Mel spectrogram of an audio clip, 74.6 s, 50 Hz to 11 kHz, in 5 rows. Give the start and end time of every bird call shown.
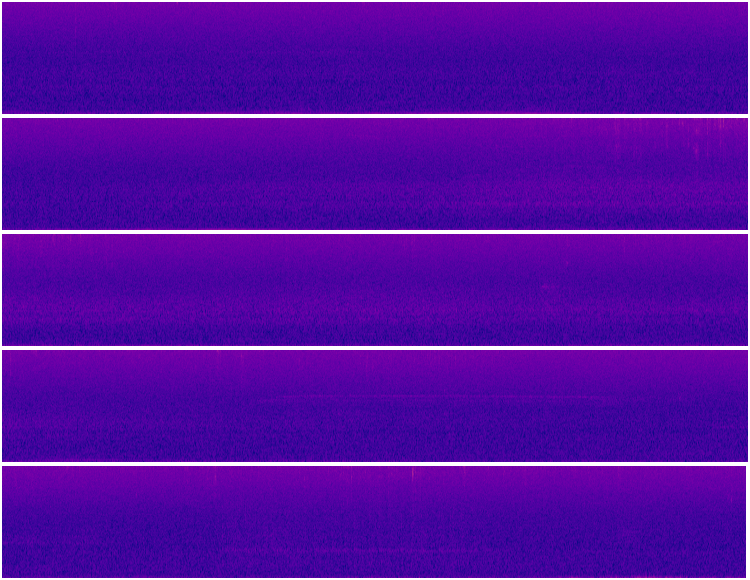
40.5s-41.0s: unidentified bird
49.9s-56.9s: unidentified bird
64.0s-69.4s: Yellow-bellied Sapsucker (Sphyrapicus varius)

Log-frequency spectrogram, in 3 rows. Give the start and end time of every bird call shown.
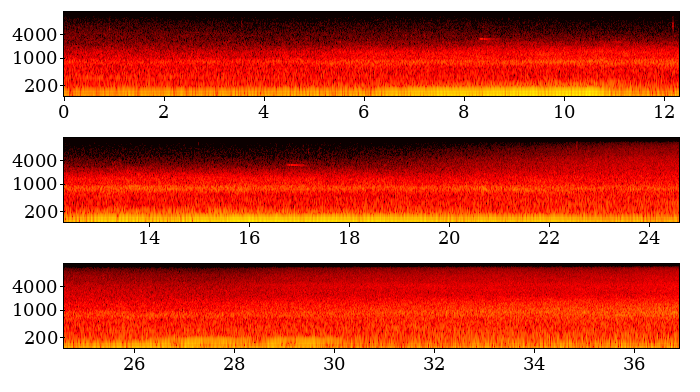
8.1s-8.8s: unidentified bird
16.5s-17.1s: Blue Jay (Cyanocitta cristata)

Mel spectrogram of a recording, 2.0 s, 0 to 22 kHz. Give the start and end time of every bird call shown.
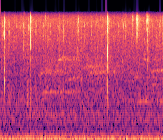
0.0s-2.0s: Blue Jay (Cyanocitta cristata)
0.0s-2.0s: Canada Goose (Branta canadensis)
0.8s-2.0s: Great Crested Flycatcher (Myiarchus crinitus)

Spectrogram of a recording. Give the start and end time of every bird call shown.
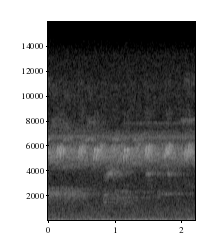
0.0s-0.9s: Plumbeous Antbird (Myrmelastes hyperythrus)
0.0s-2.2s: Hauxwell's Thrush (Turdus hauxwelli)
0.0s-2.2s: Long-billed Woodcreeper (Nasica longirostris)

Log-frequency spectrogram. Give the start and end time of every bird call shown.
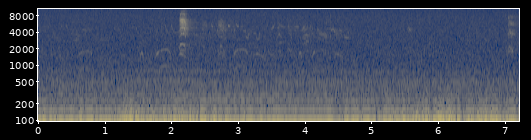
0.6s-0.8s: Chinese Hwamei (Garrulax canorus)
1.5s-2.0s: Chinese Hwamei (Garrulax canorus)
2.1s-2.3s: Hawaii Amakihi (Chlorodrepanis virens)
2.7s-2.8s: Hawaii Amakihi (Chlorodrepanis virens)
2.9s-4.6s: Chinese Hwamei (Garrulax canorus)
3.6s-3.7s: Hawaii Amakihi (Chlorodrepanis virens)
4.0s-4.1s: Hawaii Amakihi (Chlorodrepanis virens)
7.0s-7.2s: Hawaii Amakihi (Chlorodrepanis virens)

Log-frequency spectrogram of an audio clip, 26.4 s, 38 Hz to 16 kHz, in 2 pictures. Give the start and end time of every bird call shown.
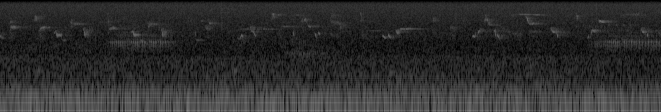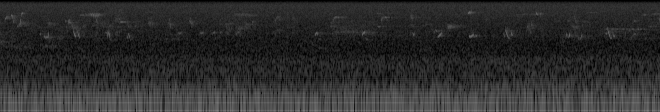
0.0s-8.5s: Gray Catbird (Dumetella carolinensis)
2.0s-3.6s: unidentified bird
9.1s-26.4s: Gray Catbird (Dumetella carolinensis)
10.3s-11.1s: Cedar Waxwing (Bombycilla cedrorum)
11.7s-13.4s: unidentified bird
14.8s-15.4s: Cedar Waxwing (Bombycilla cedrorum)

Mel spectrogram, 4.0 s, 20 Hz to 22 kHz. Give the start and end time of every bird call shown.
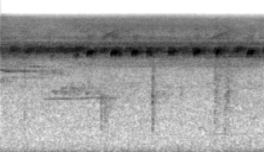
0.0s-0.9s: Amazonian Grosbeak (Cyanoloxia rothschildii)
0.4s-1.9s: Little Tinamou (Crypturellus soui)
0.5s-2.0s: Amazonian Barred-Woodcreeper (Dendrocolaptes certhia)

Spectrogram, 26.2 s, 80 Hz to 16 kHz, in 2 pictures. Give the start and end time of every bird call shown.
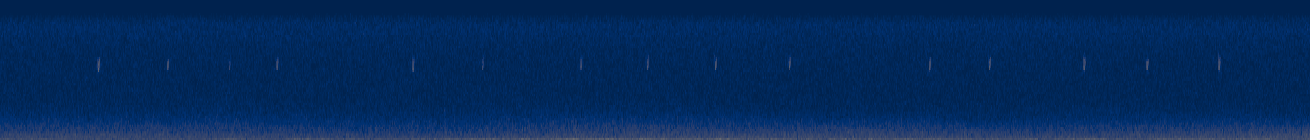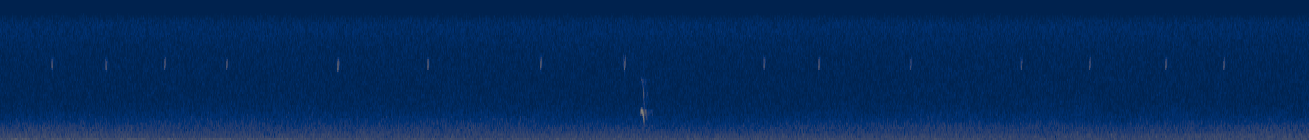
1.0s-1.1s: White-crowned Sparrow (Zonotrichia leucophrys)
1.7s-1.8s: White-crowned Sparrow (Zonotrichia leucophrys)
2.3s-2.4s: White-crowned Sparrow (Zonotrichia leucophrys)
2.8s-2.9s: White-crowned Sparrow (Zonotrichia leucophrys)
4.1s-4.2s: White-crowned Sparrow (Zonotrichia leucophrys)
4.8s-4.9s: White-crowned Sparrow (Zonotrichia leucophrys)
5.8s-5.9s: White-crowned Sparrow (Zonotrichia leucophrys)
6.5s-6.6s: White-crowned Sparrow (Zonotrichia leucophrys)
7.1s-7.3s: White-crowned Sparrow (Zonotrichia leucophrys)
7.9s-8.0s: White-crowned Sparrow (Zonotrichia leucophrys)
9.3s-9.4s: White-crowned Sparrow (Zonotrichia leucophrys)
9.9s-10.0s: White-crowned Sparrow (Zonotrichia leucophrys)
10.8s-10.9s: White-crowned Sparrow (Zonotrichia leucophrys)
12.2s-12.3s: White-crowned Sparrow (Zonotrichia leucophrys)
13.6s-13.7s: White-crowned Sparrow (Zonotrichia leucophrys)
14.1s-14.3s: White-crowned Sparrow (Zonotrichia leucophrys)
14.7s-14.8s: White-crowned Sparrow (Zonotrichia leucophrys)
15.4s-15.5s: White-crowned Sparrow (Zonotrichia leucophrys)
16.5s-16.6s: White-crowned Sparrow (Zonotrichia leucophrys)
17.4s-17.5s: White-crowned Sparrow (Zonotrichia leucophrys)
18.5s-18.6s: White-crowned Sparrow (Zonotrichia leucophrys)
19.3s-19.4s: White-crowned Sparrow (Zonotrichia leucophrys)
21.3s-21.4s: White-crowned Sparrow (Zonotrichia leucophrys)
22.2s-22.3s: White-crowned Sparrow (Zonotrichia leucophrys)
23.3s-23.4s: White-crowned Sparrow (Zonotrichia leucophrys)
24.0s-24.1s: White-crowned Sparrow (Zonotrichia leucophrys)
24.7s-24.9s: White-crowned Sparrow (Zonotrichia leucophrys)
25.3s-25.5s: White-crowned Sparrow (Zonotrichia leucophrys)

